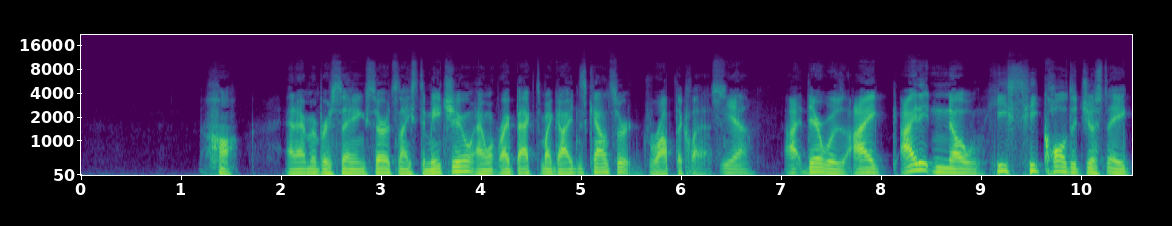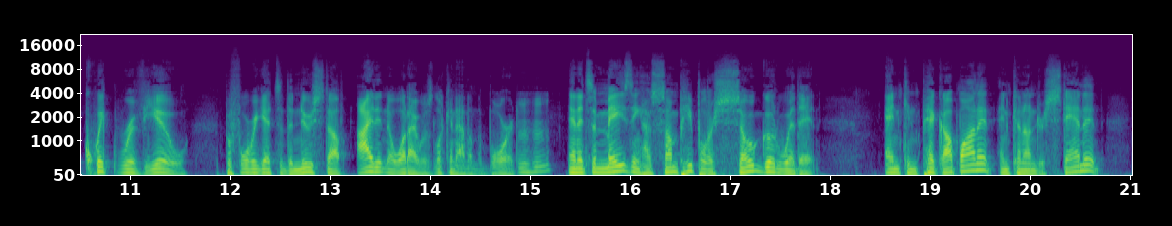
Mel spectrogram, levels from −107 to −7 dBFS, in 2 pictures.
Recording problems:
muffled; very; fading above 2 kHz

